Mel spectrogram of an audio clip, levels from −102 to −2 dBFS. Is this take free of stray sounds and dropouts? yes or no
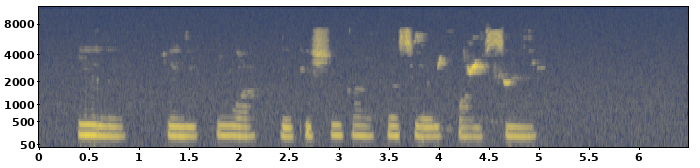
yes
